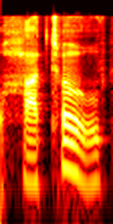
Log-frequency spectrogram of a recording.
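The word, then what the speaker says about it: הַטּוֹב: become the superlative so hatov notice the hey with the Patak followed by the dges forte in the t hatto meaning the good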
